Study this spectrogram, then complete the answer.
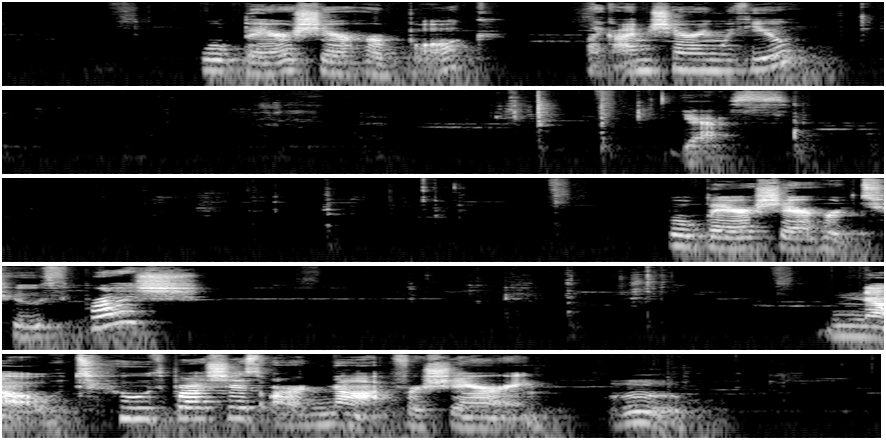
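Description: A young woman reads aloud close by, speaking expressively with pauses.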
